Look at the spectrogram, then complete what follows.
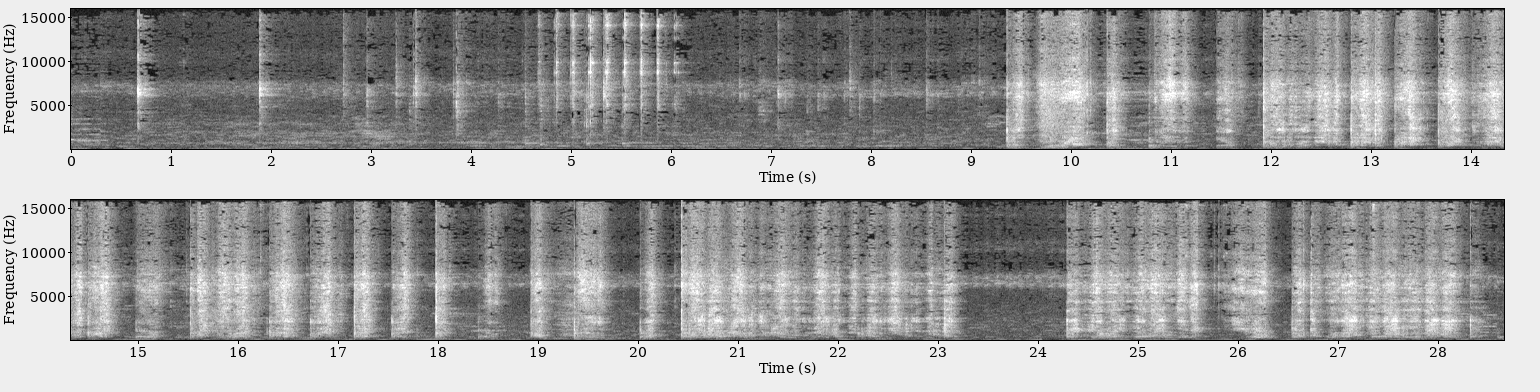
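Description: A spatula scrapes and stirs a thick gram-flour (besan) and ghee paste around a coated kadai in quick, repeated rasping strokes. The strokes start about a third of the way in and pause briefly near the end. Before them come a few light clicks and taps.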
